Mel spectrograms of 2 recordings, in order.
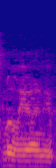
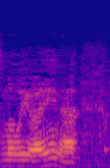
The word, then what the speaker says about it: Muliaina: Students at the Mills Muliaina Polytech for people who can't say Mills Muliaina will be taught the correct pronunciation from the legendary man himself.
